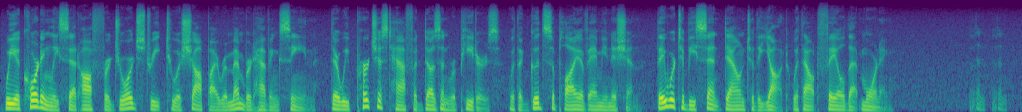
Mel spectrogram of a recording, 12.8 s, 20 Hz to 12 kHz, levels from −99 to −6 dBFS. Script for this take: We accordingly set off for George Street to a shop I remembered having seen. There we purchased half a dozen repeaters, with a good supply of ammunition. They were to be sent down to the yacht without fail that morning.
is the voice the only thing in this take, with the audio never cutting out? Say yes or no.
no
